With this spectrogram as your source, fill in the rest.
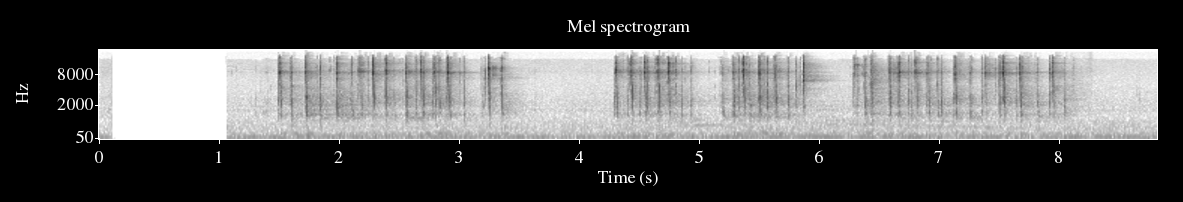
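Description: Bursts of quick computer-keyboard typing while a username and email are entered, clicking in several runs separated by short pauses, close and clear after a brief silence at the start.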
